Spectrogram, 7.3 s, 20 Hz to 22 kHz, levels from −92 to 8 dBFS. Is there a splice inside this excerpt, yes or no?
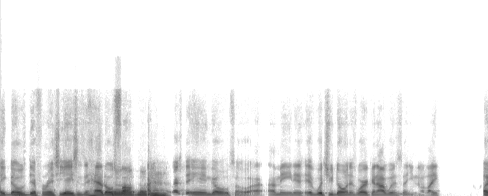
yes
